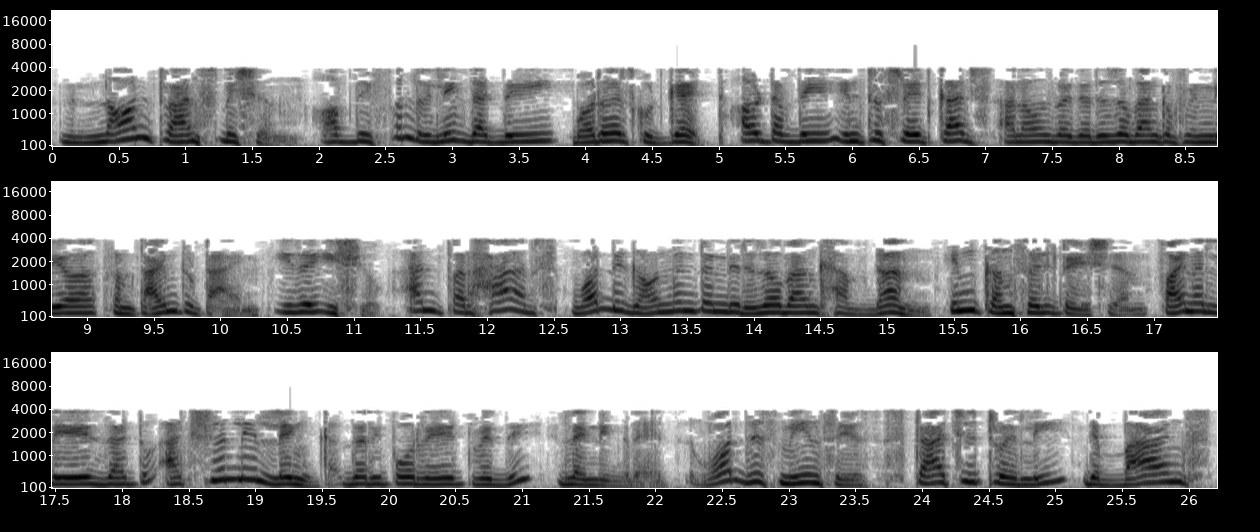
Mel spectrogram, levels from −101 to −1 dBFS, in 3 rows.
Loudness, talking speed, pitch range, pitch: -15 LUFS, 145 wpm, 180-220 Hz, 195 Hz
